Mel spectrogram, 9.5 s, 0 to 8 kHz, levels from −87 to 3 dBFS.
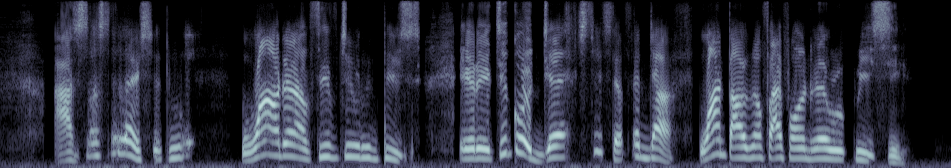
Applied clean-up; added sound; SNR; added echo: neural diffusion model UNIVERSE++.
